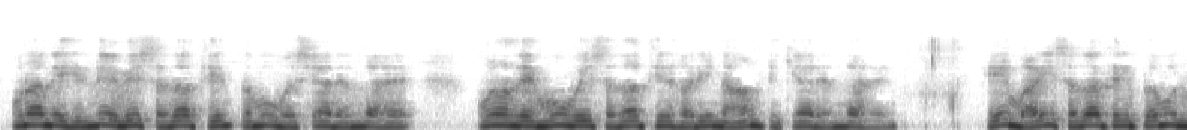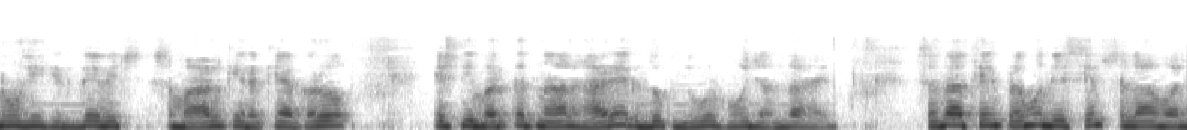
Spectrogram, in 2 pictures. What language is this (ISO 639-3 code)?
pan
